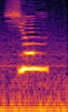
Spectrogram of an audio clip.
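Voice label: "xiong" neutral tone, Mandarin Chinese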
